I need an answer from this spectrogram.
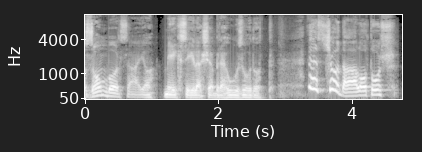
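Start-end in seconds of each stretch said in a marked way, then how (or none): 3.3-4.7 high, delighted cry; thrilled exclamation; exclaiming in wonder. A narrator's reading. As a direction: call it out amazed, pitch way up. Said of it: "kiáltotta".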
